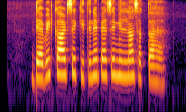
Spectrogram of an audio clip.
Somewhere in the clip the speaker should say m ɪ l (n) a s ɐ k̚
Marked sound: correct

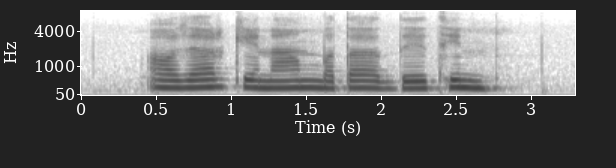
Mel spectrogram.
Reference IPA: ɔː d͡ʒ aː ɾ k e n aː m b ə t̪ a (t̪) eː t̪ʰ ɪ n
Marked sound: incorrect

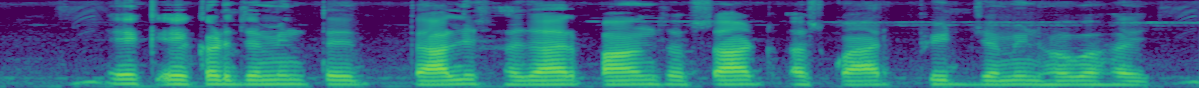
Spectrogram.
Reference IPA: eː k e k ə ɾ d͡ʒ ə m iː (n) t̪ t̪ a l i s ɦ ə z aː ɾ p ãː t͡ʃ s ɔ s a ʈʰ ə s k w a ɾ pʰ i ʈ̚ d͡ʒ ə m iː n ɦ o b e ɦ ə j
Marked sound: correct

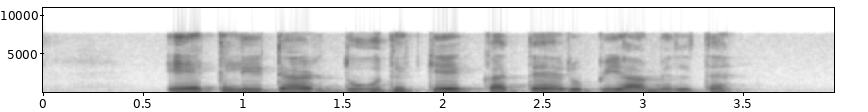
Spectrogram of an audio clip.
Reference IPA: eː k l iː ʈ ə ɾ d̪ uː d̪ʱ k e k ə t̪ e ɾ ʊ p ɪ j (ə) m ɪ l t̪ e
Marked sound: incorrect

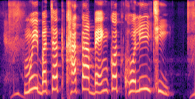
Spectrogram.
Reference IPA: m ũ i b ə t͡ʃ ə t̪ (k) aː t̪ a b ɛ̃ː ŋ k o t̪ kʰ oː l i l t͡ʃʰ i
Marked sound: incorrect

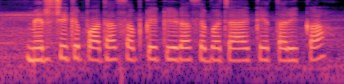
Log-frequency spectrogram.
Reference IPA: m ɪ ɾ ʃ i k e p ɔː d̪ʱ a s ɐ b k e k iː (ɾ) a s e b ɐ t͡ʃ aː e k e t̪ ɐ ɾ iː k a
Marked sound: incorrect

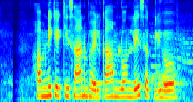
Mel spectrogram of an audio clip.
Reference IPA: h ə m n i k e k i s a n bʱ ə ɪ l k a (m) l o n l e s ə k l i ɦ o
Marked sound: correct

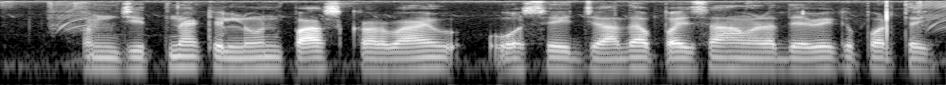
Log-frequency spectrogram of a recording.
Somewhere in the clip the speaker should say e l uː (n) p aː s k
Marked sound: correct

